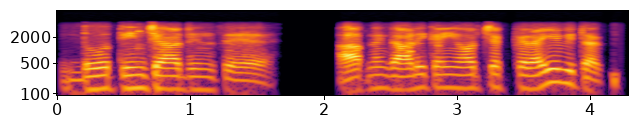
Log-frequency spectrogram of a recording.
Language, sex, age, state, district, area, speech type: Hindi, male, 45-60, Uttar Pradesh, Prayagraj, urban, conversation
